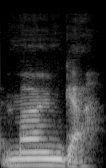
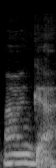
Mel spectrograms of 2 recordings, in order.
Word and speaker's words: Maunga: Right, Maunga is pronounced, I want to see this, is pronounced now as in mow the lawn, and nga as in ga, nga. So Monga. Oh, Monga.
